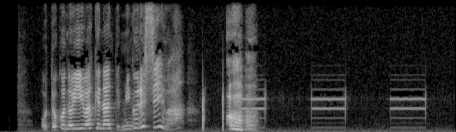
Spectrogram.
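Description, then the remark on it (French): A strained voice sounds briefly, then two evenly spaced electronic telephone beeps follow in the quiet after a call ends, each a steady, fairly loud tone lasting about half a second. “Après avoir raccroché”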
